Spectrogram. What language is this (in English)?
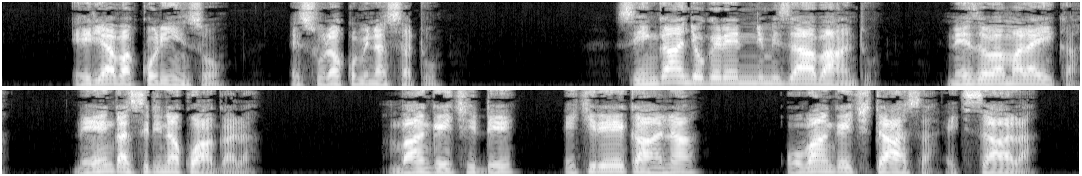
Ganda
